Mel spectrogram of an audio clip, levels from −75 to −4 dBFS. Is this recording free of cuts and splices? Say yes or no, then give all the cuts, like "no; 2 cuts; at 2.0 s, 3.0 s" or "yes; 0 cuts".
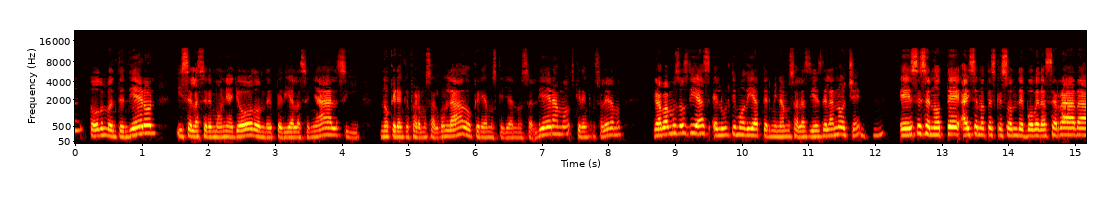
yes; 0 cuts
